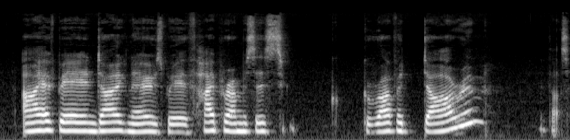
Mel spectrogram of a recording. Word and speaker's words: hyperemesis gravidarum: I was pregnant I have been diagnosed with hyperemesis gravidarum that's how you pronounce it I've not been very well at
